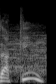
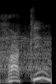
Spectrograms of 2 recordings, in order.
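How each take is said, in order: First: The name begins directly with a vowel. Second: The name begins with an audible h sound. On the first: The speaker calls it right. "o H no espanhol é sem o som de R" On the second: The speaker calls it wrong. "Muita gente fala Hakim"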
